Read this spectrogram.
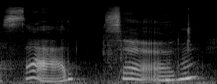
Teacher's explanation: because it's a tonic stress, we start high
